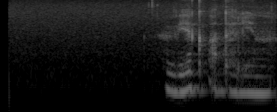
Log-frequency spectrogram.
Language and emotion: Russian, neutral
